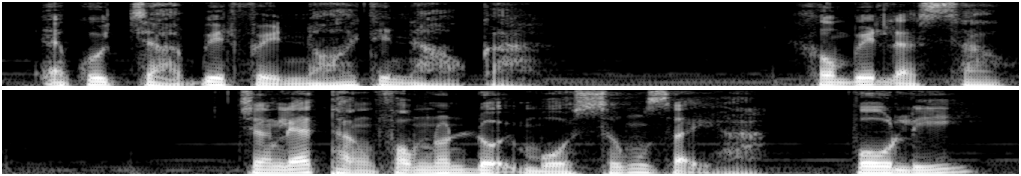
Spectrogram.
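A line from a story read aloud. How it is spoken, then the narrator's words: Sighing woman. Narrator (Vietnamese): cô liền thở dài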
